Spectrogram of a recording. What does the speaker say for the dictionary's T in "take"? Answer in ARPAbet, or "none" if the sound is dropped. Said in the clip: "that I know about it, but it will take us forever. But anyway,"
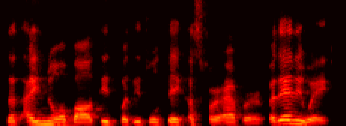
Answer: T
